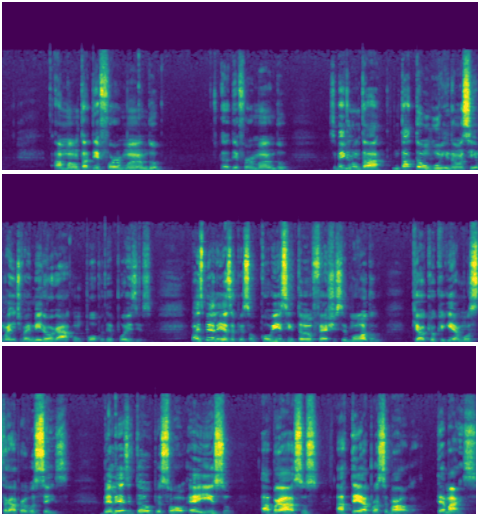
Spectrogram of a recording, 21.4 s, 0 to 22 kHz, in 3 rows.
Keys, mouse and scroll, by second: 0.7 click, 2.4 middle click, 6.2-6.5 ctrl+scroll up 2, 7.7 ctrl+z, 8.1 middle click, 8.9-9.2 shift+scroll up 1, 9.2-10.6 scroll down 11, 10.6-11.0 scroll down 2, 11.0 middle click, 12.3 KP_1, 13.9 ctrl+scroll down 1, 15.9 click.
